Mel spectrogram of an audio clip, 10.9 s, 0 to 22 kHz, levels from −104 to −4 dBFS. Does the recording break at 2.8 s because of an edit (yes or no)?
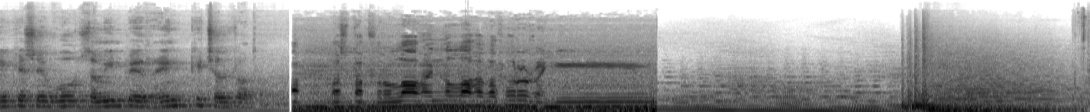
yes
